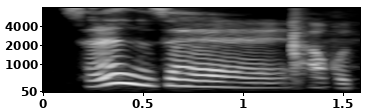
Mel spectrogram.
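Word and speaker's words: せんせい: 근데 이거 한국어로 써보면 생세이잖아요. 근데 왜 이게 생세하고 쭉 이어질까요? 왜냐면 얘는 에단이고 에단 뒤에 이가 왔으니까 센세하고 쭉 이어주는 겁니다.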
